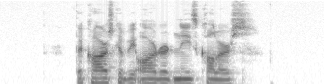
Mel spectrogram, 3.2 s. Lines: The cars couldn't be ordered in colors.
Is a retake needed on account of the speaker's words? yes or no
yes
